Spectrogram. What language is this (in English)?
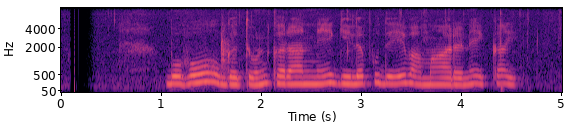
Sinhala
